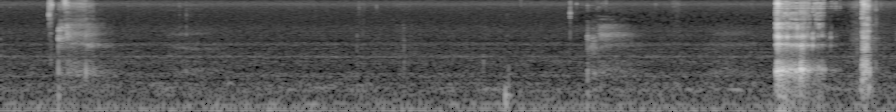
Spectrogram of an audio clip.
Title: dr.pepper challange (when will i stop burping)(i failed)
